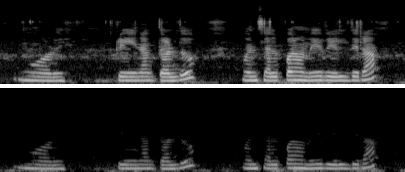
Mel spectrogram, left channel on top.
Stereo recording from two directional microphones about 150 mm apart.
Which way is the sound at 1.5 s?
50° left (ahead or behind).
